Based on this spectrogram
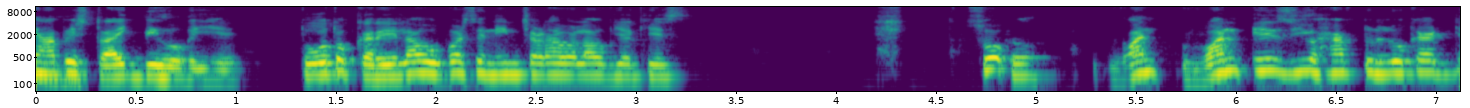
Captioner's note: nasal voice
